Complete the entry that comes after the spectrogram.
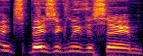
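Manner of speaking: high, loud, put-on Broadway-style cartoon gargoyle voice. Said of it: "I could do the voice of Broadway".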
